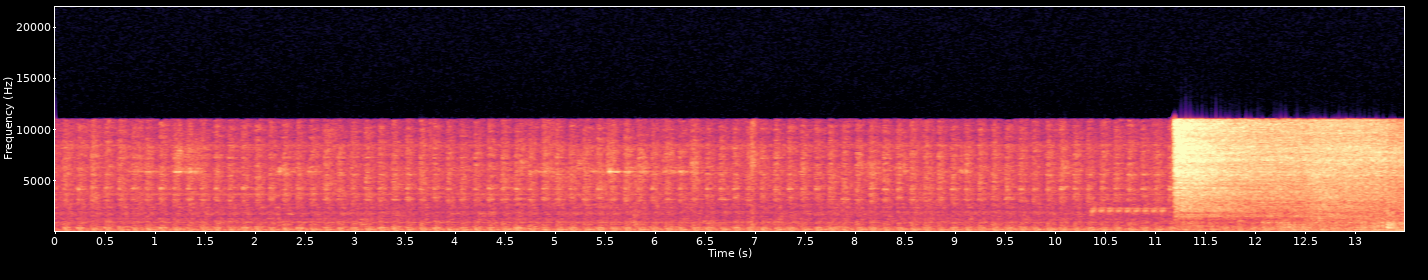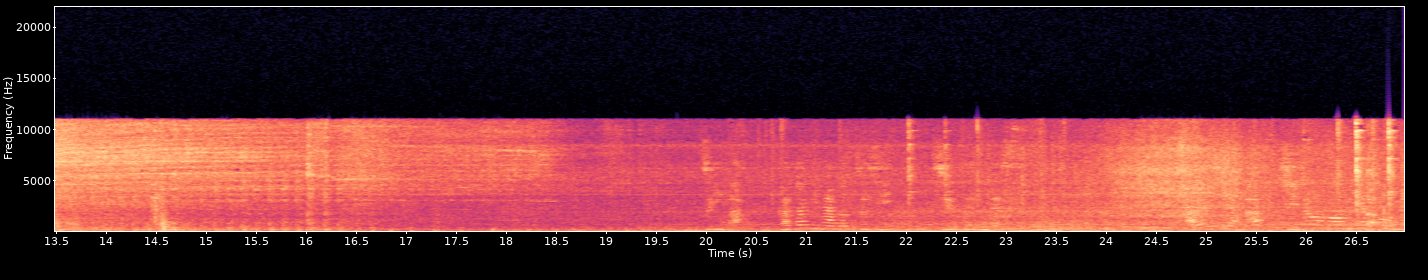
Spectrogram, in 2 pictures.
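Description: A train rumbles along the tracks with a steady low drone.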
